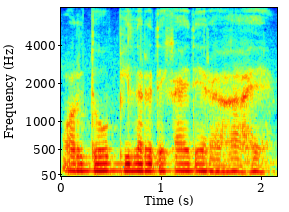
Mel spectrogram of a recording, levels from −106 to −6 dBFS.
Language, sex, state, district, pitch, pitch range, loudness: Hindi, male, Arunachal Pradesh, Papum Pare, 120 Hz, 110-120 Hz, -16 LUFS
